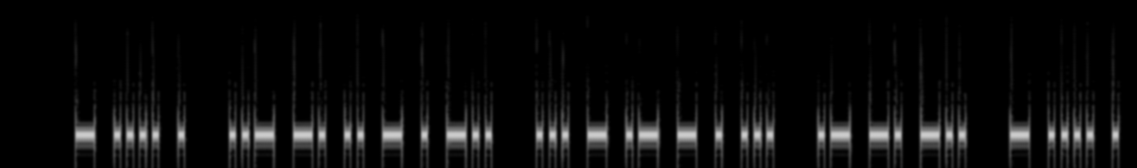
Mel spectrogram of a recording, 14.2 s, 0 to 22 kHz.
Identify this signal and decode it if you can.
Morse code, heard as a keyed tone, about 15 wpm, 700 Hz. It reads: THE UNITED STATES AND THE
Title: Sets of 5 Words 15wpm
